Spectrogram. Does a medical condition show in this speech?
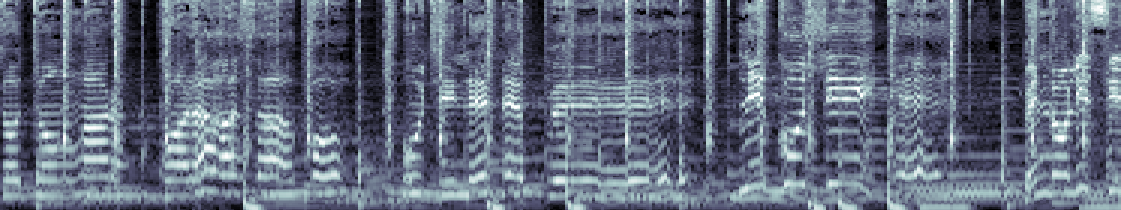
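No.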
